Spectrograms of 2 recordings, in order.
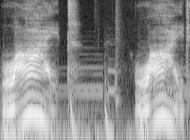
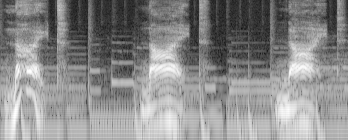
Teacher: The A transitions to an I, creating the I sound. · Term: diphthongs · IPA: /aɪ/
